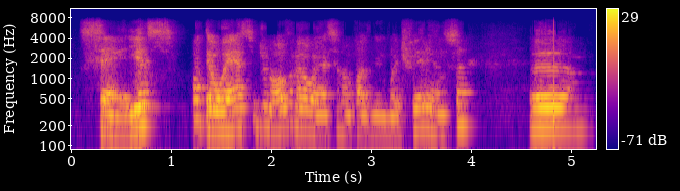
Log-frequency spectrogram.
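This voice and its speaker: At the board, a Brazilian Portuguese-accented man leads a grammar lesson, drawing key words out slowly and frequently asking if students are following. His pitch sits fairly high with a warm tone, though the recording sounds muffled.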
